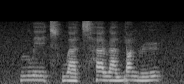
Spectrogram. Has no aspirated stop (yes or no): no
